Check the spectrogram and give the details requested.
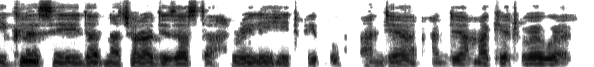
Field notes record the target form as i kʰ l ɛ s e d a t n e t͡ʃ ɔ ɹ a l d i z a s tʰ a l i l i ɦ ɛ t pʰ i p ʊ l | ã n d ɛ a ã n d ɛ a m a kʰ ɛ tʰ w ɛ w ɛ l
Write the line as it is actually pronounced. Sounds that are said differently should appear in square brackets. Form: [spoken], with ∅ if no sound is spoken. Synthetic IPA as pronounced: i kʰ l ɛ s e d a t n [a] t͡ʃ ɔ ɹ a l d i z a s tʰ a [ɹ] i l i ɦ [i] t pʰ i p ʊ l | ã n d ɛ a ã n d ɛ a m a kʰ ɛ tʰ w ɛ w ɛ l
